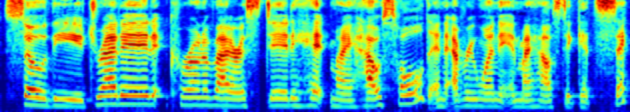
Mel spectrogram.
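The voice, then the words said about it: Slightly nasal, congested voice. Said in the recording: “my voice sounds a little different... I still have some lingering effects from being sick with COVID... It has impacted my voice, and I'm a little nasally.”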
